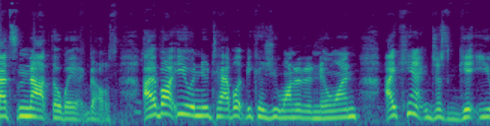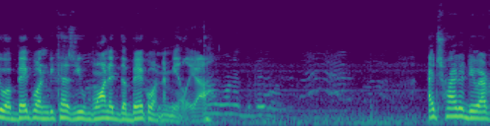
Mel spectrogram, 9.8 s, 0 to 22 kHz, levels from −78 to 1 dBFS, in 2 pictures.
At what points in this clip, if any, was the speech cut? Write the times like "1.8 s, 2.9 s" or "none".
none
